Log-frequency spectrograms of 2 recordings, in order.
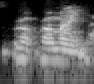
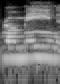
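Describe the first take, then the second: First: The name does not sound like the lettuce. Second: The name sounds like the lettuce romaine. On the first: The speaker calls it right. "So sorry, it's Romine" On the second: The speaker calls it wrong. "I sort of mispronounced your name"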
